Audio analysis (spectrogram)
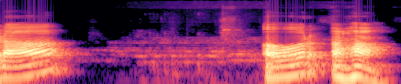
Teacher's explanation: ये उत्क्षिप्त वर्ण, जहां जीभ की नोक छूकर गिर पड़े, वो उत्क्षिप्त होते हैं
